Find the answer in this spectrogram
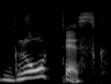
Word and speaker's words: grotesque: Painful यानी दर्दनाक, एंड ग्रोटेस्क। अब देखिए सबसे पहले देखते हैं इसका प्रोनाउंसिएशन। ये है ग्रो, ये है टेस और ये है क। इसका क्या प्रोनाउंसिएशन है क्या? तो ये है ग्रोटेस्क, ग्रोटेस्क।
